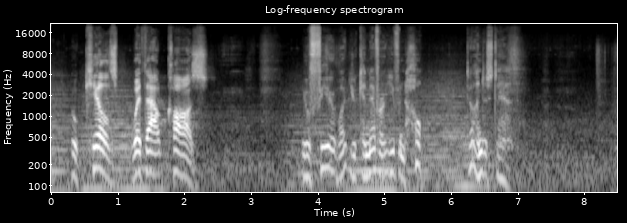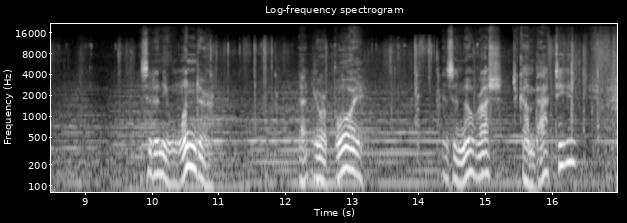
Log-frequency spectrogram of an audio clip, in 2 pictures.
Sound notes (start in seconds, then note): none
